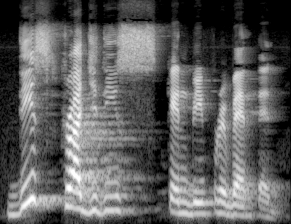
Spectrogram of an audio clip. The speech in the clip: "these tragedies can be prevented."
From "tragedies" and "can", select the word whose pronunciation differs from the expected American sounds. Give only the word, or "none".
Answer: tragedies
